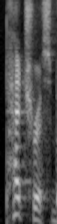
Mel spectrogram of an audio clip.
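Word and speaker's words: petrous: It's because one of the big jumps was we found a whole bunch of DNA hidden in the, and I mispronounced this last week, I said Patronus, which is a Harry Potter spell, Petrus bone, in the Petrus bone, way more DNA than we thought, and so now we're able to find ancient DNA where we thought there was none.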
